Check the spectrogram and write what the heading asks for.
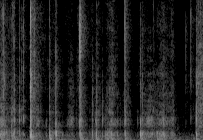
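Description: Faint rustling and scraping of paper and cardboard as an album's photobook and its cardboard case are handled and slid against each other, with a few soft clicks.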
